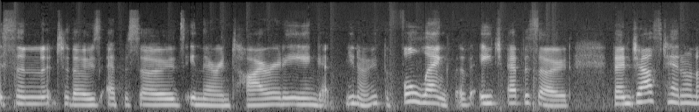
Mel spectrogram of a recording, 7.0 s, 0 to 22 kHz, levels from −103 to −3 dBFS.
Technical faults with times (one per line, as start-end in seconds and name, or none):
0.55-0.69 lost packet rebuilt from error correction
